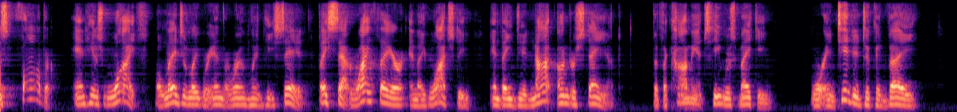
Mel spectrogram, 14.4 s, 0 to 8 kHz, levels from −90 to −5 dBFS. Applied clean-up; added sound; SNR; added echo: neural mask model DeepFilterNet 3.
